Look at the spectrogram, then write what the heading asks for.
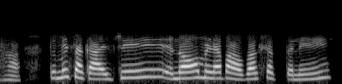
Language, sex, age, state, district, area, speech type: Goan Konkani, female, 18-30, Goa, Canacona, rural, conversation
